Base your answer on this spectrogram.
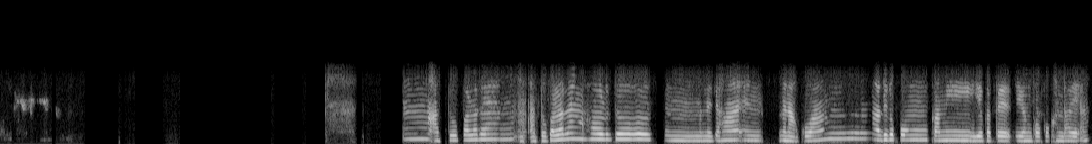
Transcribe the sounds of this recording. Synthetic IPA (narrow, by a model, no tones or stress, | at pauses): at̪upalaɾɛŋat̪upalaɾɛŋaɦɔɾd̪ɔ | nɛd͡ʒaɦain | mɛnaʔkuaŋadiɾɔkɔmkamiːjəkat̪ɛʔd͡ʒiankɔkɔkʰanɖajʔa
